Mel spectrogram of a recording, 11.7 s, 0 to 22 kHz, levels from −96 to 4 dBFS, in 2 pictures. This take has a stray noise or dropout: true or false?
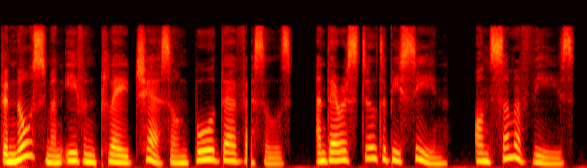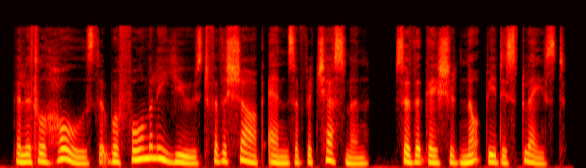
true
